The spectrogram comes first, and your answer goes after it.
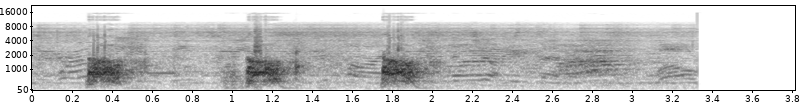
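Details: A Boston terrier barking at dogs on TV gives three short, punchy, rough mid-pitched barks about a second apart, then quieter whimpering and whining with background voices before the sound cuts off.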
